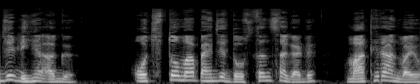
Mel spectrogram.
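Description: Speech clip carrying audible Vorbis compression throughout: the treble sounds hissy and grainy, with roughened tones and softened consonant attacks, most likely from low-rate Vorbis encoding around 33 kbps. A spectrogram would show nothing above 14.2 kHz and a speckled, noisy upper band.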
